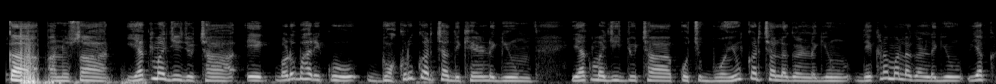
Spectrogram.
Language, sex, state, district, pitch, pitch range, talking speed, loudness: Hindi, male, Uttarakhand, Uttarkashi, 180 Hz, 170-205 Hz, 200 wpm, -22 LUFS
